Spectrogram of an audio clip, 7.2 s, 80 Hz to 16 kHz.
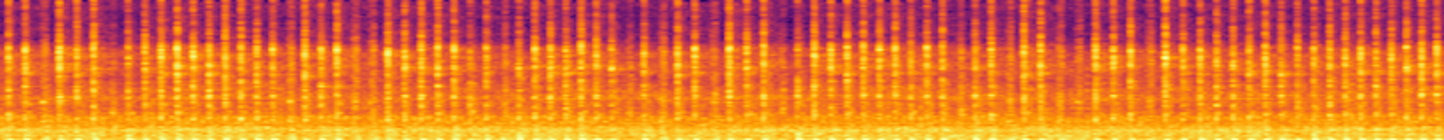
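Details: Troy-Bilt Storm 10030 snowblower, Tecumseh HMSK105 engine, long neglected, started with starting fluid: small single-cylinder engine running on its own with a quick, steady, even beat, no misses or stumbling, choke off; normal running.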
